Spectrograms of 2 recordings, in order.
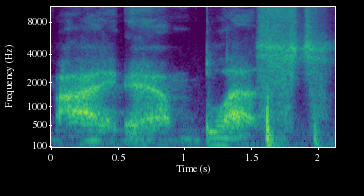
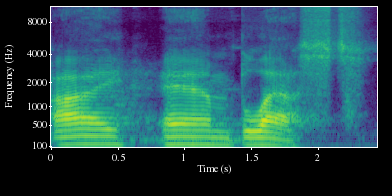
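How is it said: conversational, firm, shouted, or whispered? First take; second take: whispered; conversational. First: It is whispered very softly with breath. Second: It is said in a normal conversational voice. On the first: "Can you whisper it with your mouth and your breath?" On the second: "in a everyday language, talking across the table voice"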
